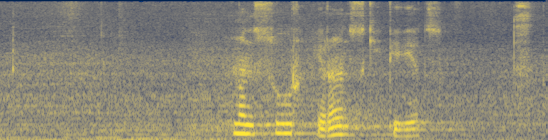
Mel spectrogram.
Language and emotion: Russian, sad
